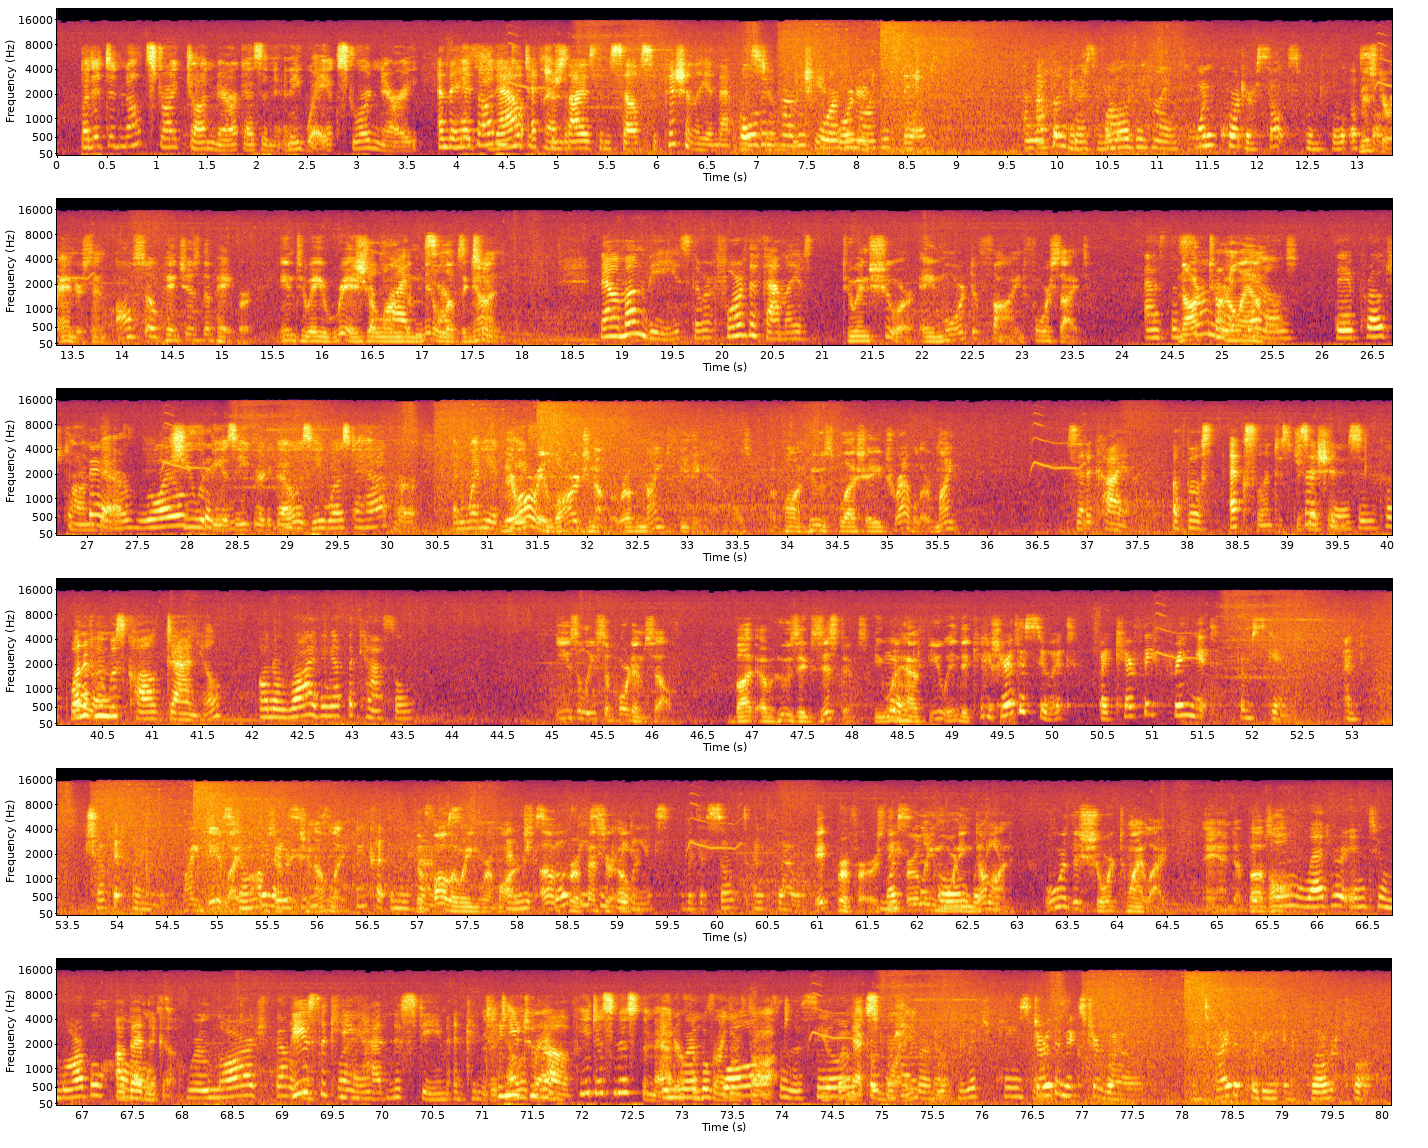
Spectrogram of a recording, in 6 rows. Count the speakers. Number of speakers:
five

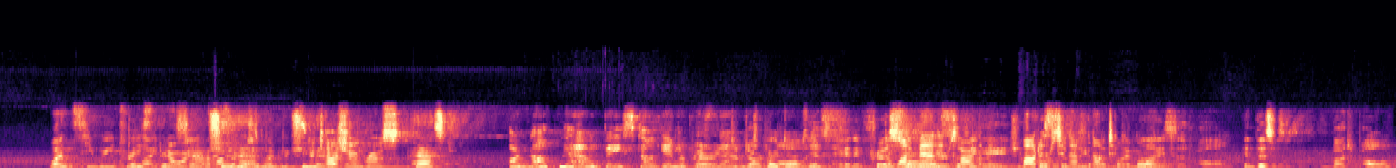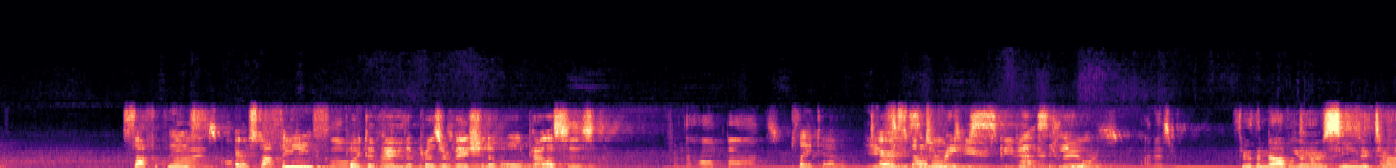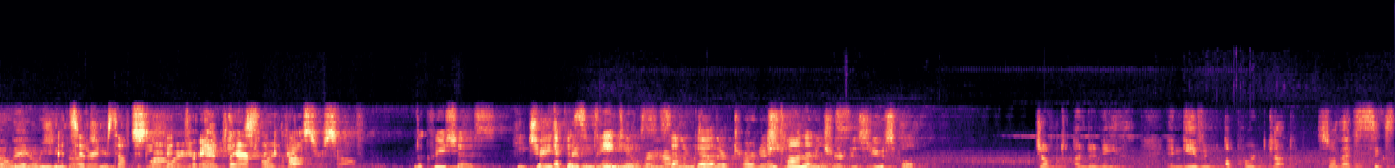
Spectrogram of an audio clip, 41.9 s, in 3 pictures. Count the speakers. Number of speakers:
nine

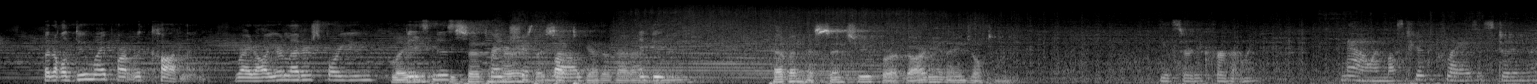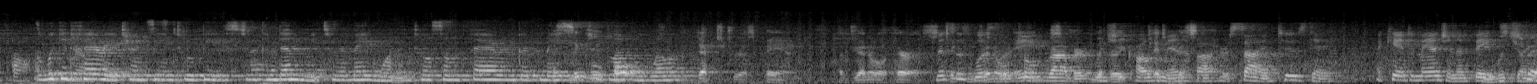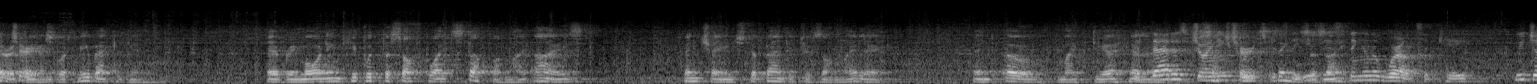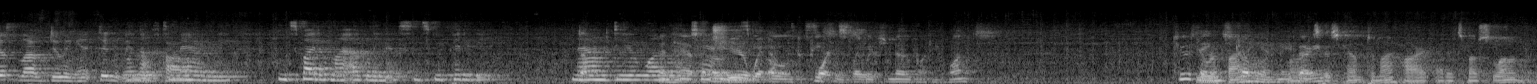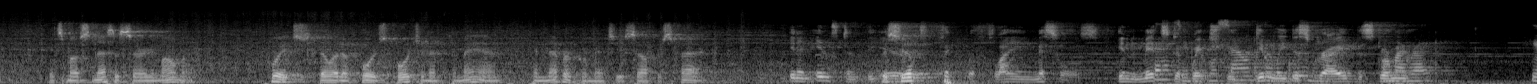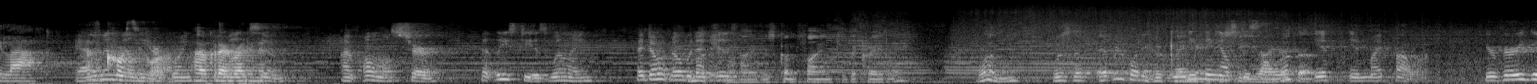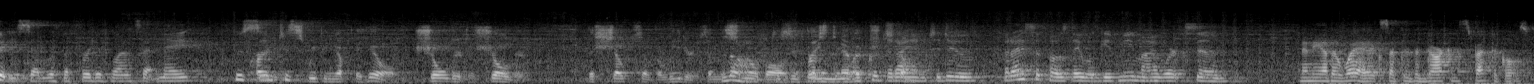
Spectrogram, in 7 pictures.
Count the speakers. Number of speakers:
seven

